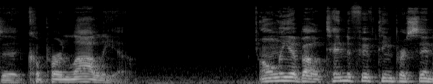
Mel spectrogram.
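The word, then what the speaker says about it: coprolalia: The behavior be the behavior people commonly associate with Tourette's uncontrollable swearing is called capro I'mma mispronounce it caprolia only about 10 to 15% of people with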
